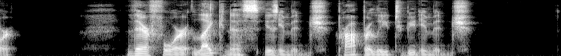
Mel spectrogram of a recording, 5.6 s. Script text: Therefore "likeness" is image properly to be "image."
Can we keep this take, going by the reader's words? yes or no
yes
